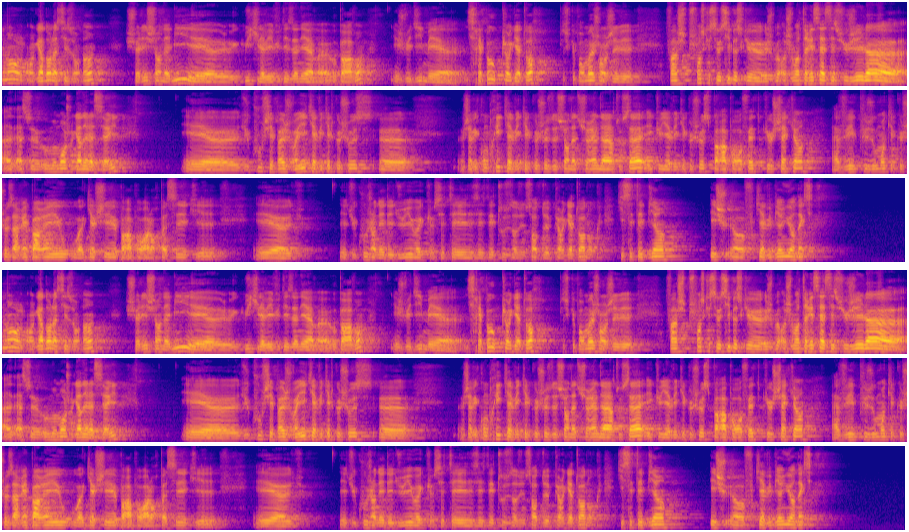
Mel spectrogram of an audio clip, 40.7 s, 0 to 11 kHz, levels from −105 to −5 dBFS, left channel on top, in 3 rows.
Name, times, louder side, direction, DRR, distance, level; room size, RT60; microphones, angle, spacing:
voice 1, 0.0-1.4 1.9-5.4 5.8-8.1 8.4-15.6 16.3-20.0 20.4-25.6 26.0-30.6 31.0-31.5 32.2-37.1 37.8-39.3, right 1 dB, 10° right, 3 dB, 1.5 m, -29 dB
27.5 x 25.0 x 6.7 m, 0.90 s
head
